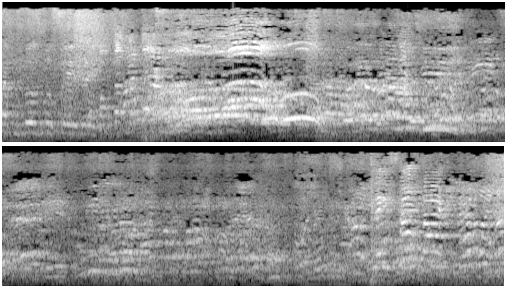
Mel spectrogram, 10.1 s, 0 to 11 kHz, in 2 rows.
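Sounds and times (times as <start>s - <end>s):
indistinct chatter of voices: 0.0s - 10.0s.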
